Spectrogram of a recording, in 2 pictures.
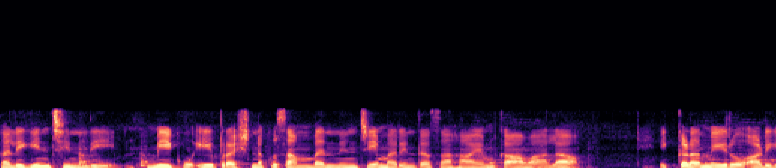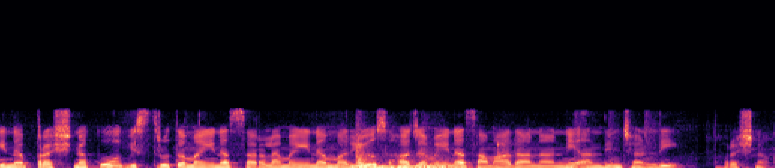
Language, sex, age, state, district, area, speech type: Telugu, female, 18-30, Telangana, Komaram Bheem, urban, spontaneous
